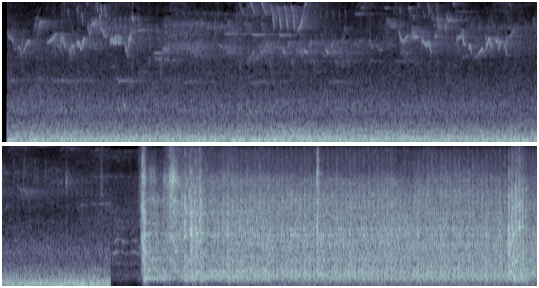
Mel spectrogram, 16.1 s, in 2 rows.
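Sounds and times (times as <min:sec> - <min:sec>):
steady low rumble: 0:00.1 - 0:09.7
birds chirping and singing: 0:00.1 - 0:10.1.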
